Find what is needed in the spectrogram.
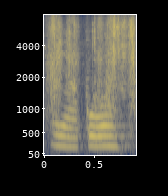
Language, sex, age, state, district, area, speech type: Nepali, male, 18-30, West Bengal, Alipurduar, urban, spontaneous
